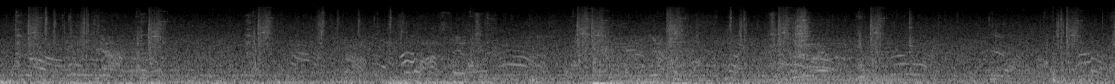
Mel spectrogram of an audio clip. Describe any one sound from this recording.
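Steel swords clash and clang.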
